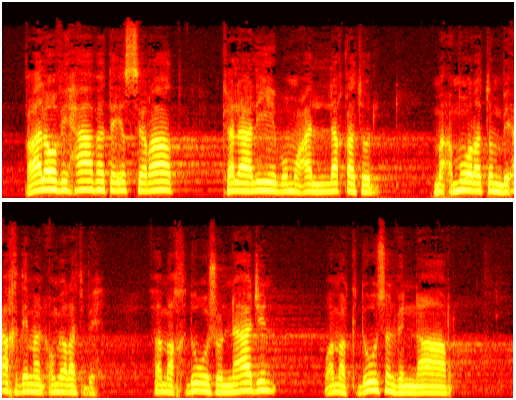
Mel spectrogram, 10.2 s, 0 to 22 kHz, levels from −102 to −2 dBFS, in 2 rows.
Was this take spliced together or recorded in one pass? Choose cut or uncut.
uncut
